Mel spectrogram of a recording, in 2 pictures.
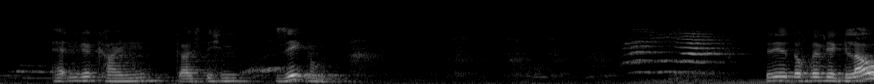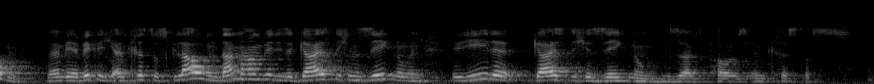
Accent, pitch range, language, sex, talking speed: German, 140-180 Hz, German, male, 95 wpm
